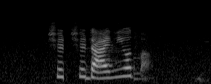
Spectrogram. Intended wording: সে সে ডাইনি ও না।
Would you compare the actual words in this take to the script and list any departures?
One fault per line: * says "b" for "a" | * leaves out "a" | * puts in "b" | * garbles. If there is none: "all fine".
all fine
